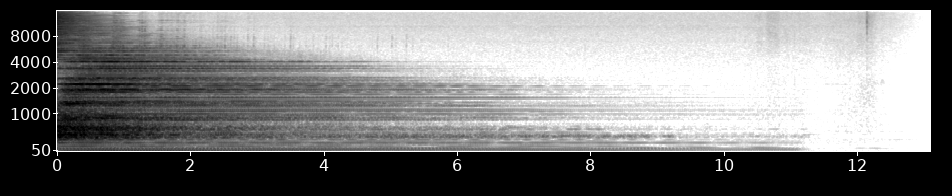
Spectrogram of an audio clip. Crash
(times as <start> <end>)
0.0 4.5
